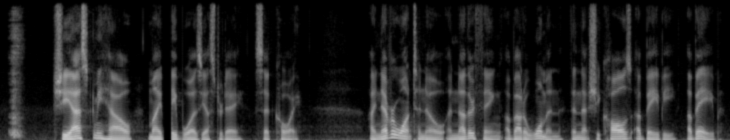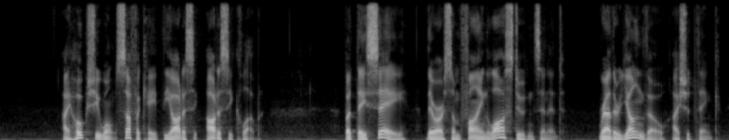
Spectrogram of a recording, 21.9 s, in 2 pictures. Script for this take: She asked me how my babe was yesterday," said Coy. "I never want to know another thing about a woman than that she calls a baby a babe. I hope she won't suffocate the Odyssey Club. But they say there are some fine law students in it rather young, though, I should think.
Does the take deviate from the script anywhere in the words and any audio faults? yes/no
yes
